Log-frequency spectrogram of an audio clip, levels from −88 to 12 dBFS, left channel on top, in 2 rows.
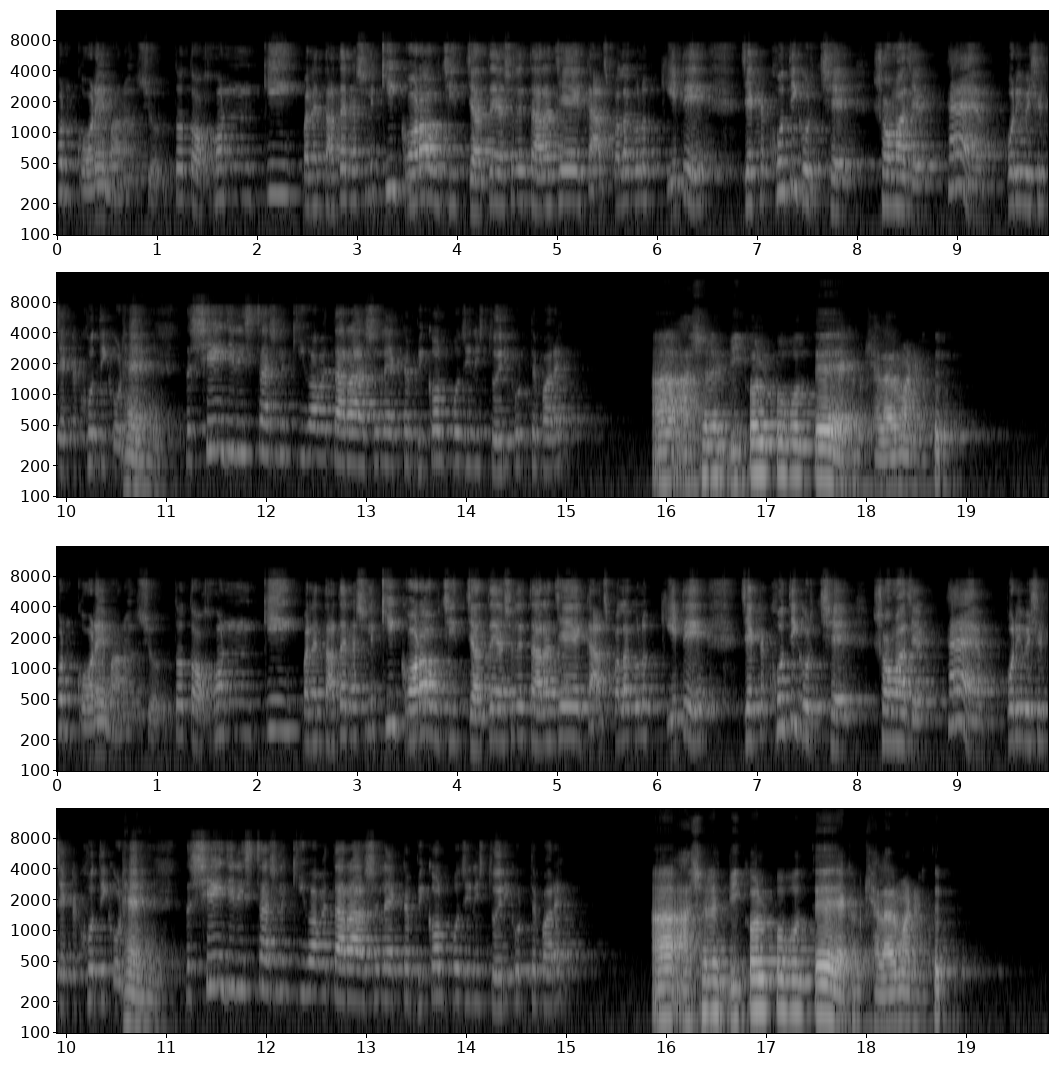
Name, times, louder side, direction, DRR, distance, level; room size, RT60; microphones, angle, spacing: voice 1, 0.0-10.8 11.2-13.3 13.6-15.0, right 3 dB, 20° right, 4 dB, 0.7 m, -40 dB
voice 2, 10.6-10.9 15.9-18.7, right 3 dB, 50° right, 6 dB, 0.5 m, -32 dB
11.5 x 6.2 x 2.4 m, 0.85 s
head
